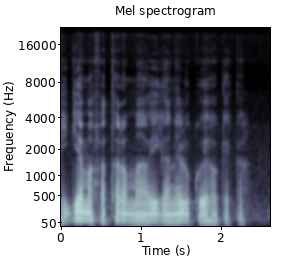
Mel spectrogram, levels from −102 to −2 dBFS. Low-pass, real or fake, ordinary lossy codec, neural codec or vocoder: 19.8 kHz; fake; none; vocoder, 44.1 kHz, 128 mel bands every 512 samples, BigVGAN v2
